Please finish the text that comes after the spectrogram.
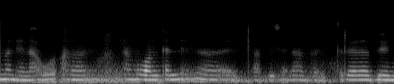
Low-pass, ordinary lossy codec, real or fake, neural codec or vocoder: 7.2 kHz; MP3, 64 kbps; fake; codec, 24 kHz, 0.9 kbps, WavTokenizer, large speech release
